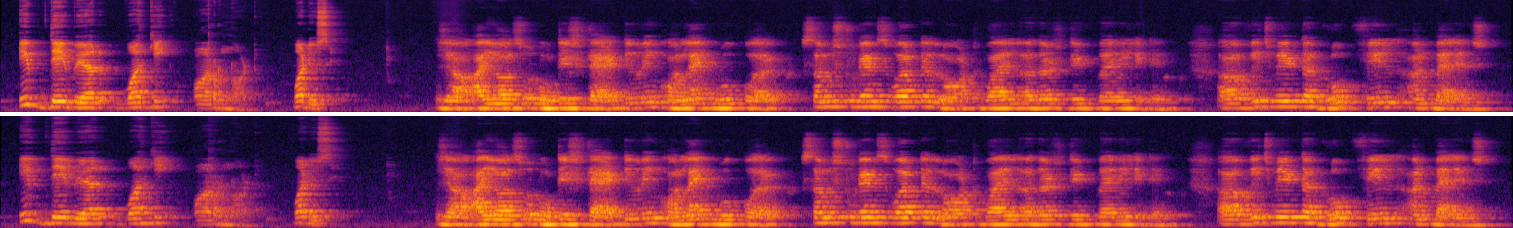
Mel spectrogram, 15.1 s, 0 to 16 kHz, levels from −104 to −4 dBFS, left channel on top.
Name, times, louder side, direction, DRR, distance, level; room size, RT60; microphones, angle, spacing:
voice 1, 0.2-1.7 1.9-2.5 2.9-3.3, left 4 dB, 55° left, 6 dB, 0.4 m, -28 dB
voice 2, 4.4-14.8, equal, 35° right, -3 dB, 1.2 m, -27 dB
4.8 x 2.0 x 2.8 m, 0.63 s
head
